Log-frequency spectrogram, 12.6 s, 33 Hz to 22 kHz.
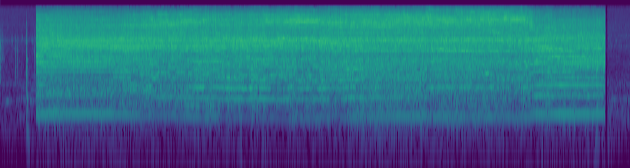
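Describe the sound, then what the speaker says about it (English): A small Dremel cutoff wheel grinds through a 1/8 inch steel roll pin, a loud, steady high-pitched whine and scream that starts abruptly and stops about eleven seconds later. "some of them I have to cut off to length with the little cutoff wheel on the Dremel"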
